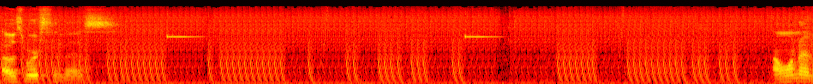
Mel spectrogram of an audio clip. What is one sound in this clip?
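A game's beam weapon buzzes in steady bursts.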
